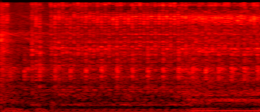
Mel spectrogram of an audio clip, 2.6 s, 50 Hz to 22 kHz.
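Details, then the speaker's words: Ford Connect 1.8 diesel, held at about 1500 rpm with the throttle body removed: steady, evenly spaced hard knocks above the diesel clatter; piston knock in cylinder one by French numbering (cylinder four by local numbering), located with oscilloscope and microphone. "тыщи и лужи и видим стук-стук-стук то есть это говорит о том что у нас стучит поршень первого цилиндра"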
